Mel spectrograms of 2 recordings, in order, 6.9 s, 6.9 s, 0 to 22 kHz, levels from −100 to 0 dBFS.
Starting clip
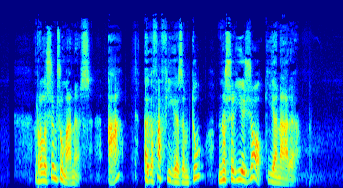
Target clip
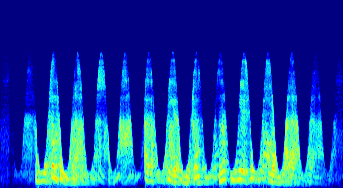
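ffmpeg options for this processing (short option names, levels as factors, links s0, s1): -filter_complex "[0:a]alimiter=limit=0.0708:level=0:latency=1:release=321,asettb=1/sr,asplit=3[s0][s1][s2];[s0]atrim=end=3.494[s3];[s1]atrim=start=3.49:end=5.03,asetpts=PTS-STARTPTS,afade=t=in:d=0.004:c=qsin,afade=t=out:st=1.536:d=0.004:c=qsin,acrossover=split=220|740[s4][s5][s6];[s4]acompressor=threshold=0.00631:ratio=4[s7];[s5]acompressor=threshold=0.0158:ratio=4[s8];[s6]acompressor=threshold=0.00794:ratio=4[s9];[s7][s8][s9]amix=inputs=3:normalize=0[s10];[s2]atrim=start=5.026[s11];[s3][s10]acrossfade=d=0.004:c1=hsin:c2=qsin[s12];[s12][s11]acrossfade=d=0.004:c1=qsin:c2=hsin,aecho=1:1:58|231|287|395|426|762:0.178|0.422|0.237|0.251|0.141|0.126,afftfilt=real='re*lt(b*sr/1024,310*pow(7000/310,0.5+0.5*sin(2*PI*2.1*pts/sr)))':imag='im*lt(b*sr/1024,310*pow(7000/310,0.5+0.5*sin(2*PI*2.1*pts/sr)))':win_size=1024:overlap=0.75"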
